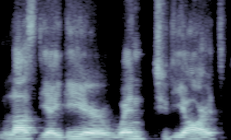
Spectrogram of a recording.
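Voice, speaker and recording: A man's voice: medium pitch, little pitch movement, measured pace, dark tone. A middle-aged man from France with a French accent, a podcast guest talking in a rambling, hesitant way with many ums. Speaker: guest, eyewear designer. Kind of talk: casual interview chat.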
